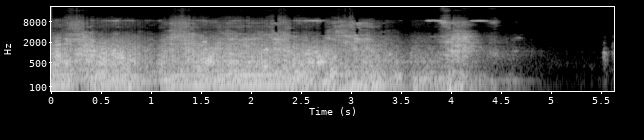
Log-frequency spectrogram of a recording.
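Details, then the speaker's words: Camaro carbureted V8 barn find, first start after 32 years parked: rough roar that surges then dies within seconds unless fuel is hand-fed; fuel starvation blamed on the carburetor. "I had to hand feed it fuel Yeah. to get it to stay running, but it runs. That's fine. Wow. It's in the carburetor."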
